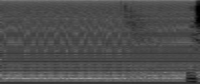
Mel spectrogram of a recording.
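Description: A low, steady electrical hum that does not change, with a voice starting right at the end.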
